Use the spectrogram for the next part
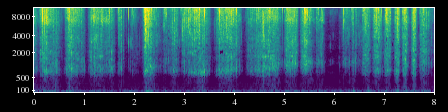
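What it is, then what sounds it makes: Clear slime with plastic beads being kneaded. A lump of clear slime full of white plastic beads is held between both hands and squeezed and kneaded with fingertips and long nails. The beads give off dense, bright crackling and crunching in a steady run of short bursts, separated by brief quieter gaps, over a faint low rumble.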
